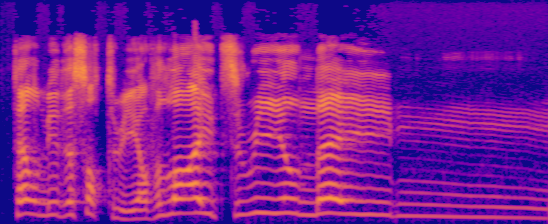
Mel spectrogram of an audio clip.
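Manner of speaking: high, slow drawn-out demand; dramatic demand. A narrator's reading. Ray asks Naomi for the tale, slow high demand. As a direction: stretch it out dramatically.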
